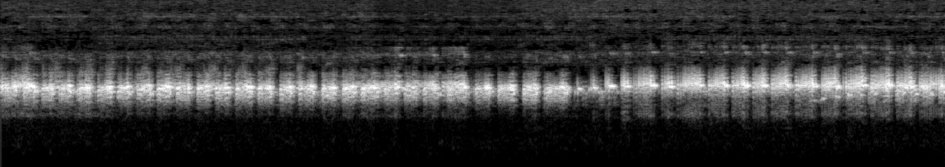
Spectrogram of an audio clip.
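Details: Frogs at night croaking en masse, a continuous rattling mid-pitched chorus of fast pulses; around halfway the rhythm loosens into more distinct beats before thickening again.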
